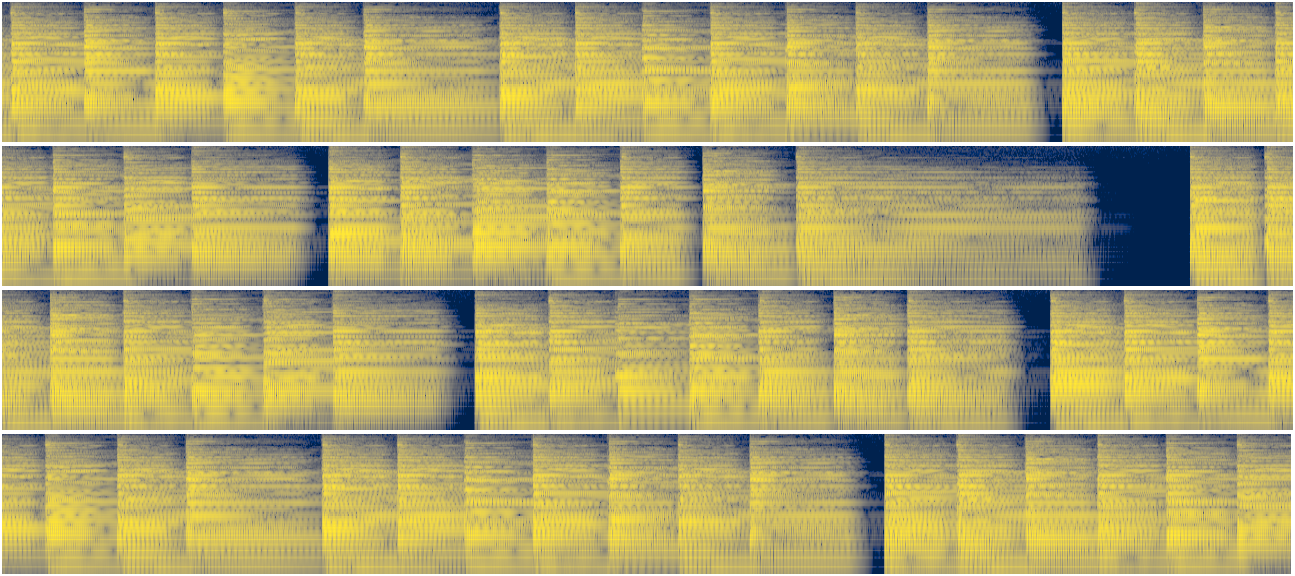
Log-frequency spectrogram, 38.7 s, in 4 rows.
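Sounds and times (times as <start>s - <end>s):
hymn played on piano: 0.0s - 17.9s, 18.6s - 38.7s.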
